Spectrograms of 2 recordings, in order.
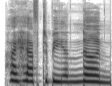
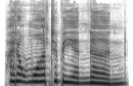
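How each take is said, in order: First: Put-on child's cry. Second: Put-on high, loud pleading child; child's cry. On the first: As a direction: cry it out like a scared eight-year-old. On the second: Girl pleading with mother she doesn't want to be a nun, high and loud. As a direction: beg like a frightened little girl. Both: A narrator's reading. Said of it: "she cried".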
